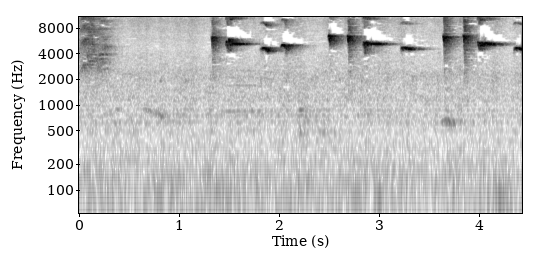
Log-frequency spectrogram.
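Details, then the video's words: Cucak kinoi singing as a lure to get other birds singing, starting after a quiet second: high, sliding whistles falling in pitch, given in quick groups of two to four notes. "Masteran & Pancingan Kinoi KASAR NGEBREN"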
